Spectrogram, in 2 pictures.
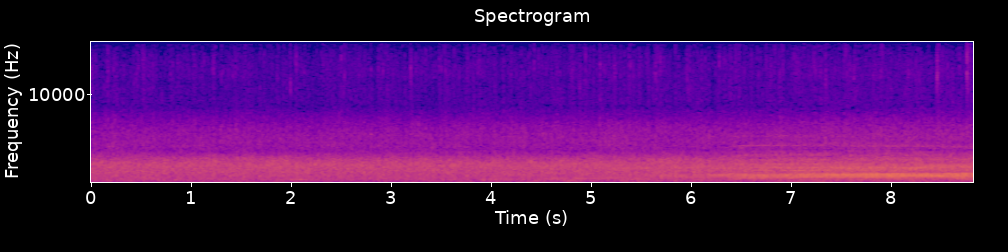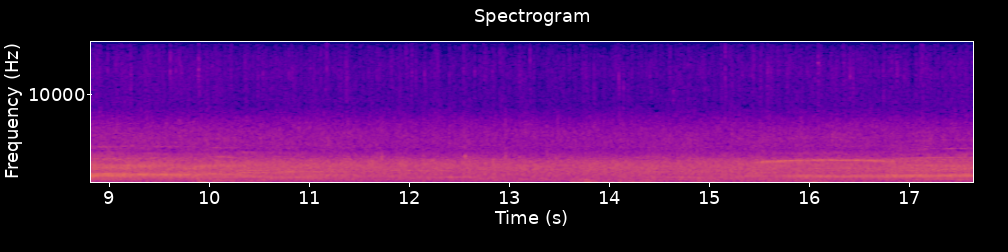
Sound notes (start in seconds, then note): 5.8 audience cheering; 5.8 audience clapping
